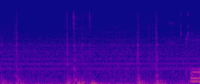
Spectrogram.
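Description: Computer keyboard keystrokes and mouse clicks: a handful of separate sharp clicks as commands are entered and cancelled.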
